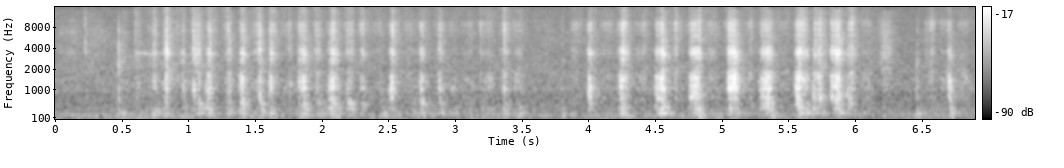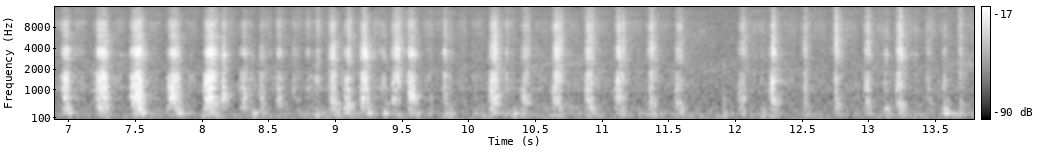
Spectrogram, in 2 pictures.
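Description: A wooden stylus scratches small detail areas on a black coated scratch-art paper page. It makes a quiet, rapid series of short, dry scraping strokes, roughly four per second, in uneven bursts with brief pauses. The sound is bright and hissy with little low end.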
